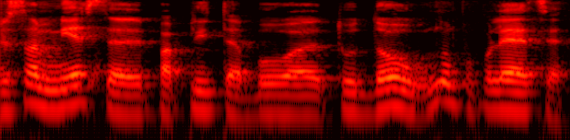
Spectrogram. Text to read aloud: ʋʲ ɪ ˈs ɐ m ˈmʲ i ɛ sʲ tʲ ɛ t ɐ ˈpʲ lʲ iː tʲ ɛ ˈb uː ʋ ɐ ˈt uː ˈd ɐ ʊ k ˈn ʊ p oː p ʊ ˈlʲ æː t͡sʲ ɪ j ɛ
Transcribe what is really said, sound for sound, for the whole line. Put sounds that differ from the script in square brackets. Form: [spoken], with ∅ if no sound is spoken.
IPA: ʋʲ ɪ ˈs ɐ m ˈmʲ i ɛ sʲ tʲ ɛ [p] ɐ ˈpʲ lʲ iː tʲ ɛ ˈb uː ʋ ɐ ˈt uː ˈd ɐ ʊ k ˈn ʊ p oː p ʊ ˈlʲ æː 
